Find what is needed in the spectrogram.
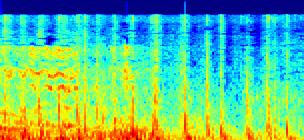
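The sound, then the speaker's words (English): A big black wild horse neighs loudly, a shrill whinny at the start, then gallops in a rapid run of hard, uneven hoofbeats near a cliff edge. “He's one of the prettiest wild horses I ever saw in my life.”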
